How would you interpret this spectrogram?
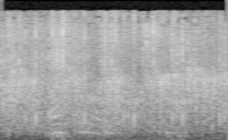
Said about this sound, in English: You've been wonderful. Thanks for having me. Give out a little bit more applause.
